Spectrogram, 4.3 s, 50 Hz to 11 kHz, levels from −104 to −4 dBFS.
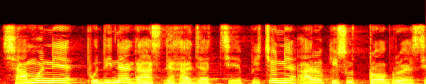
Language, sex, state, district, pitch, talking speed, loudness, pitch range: Bengali, female, Assam, Hailakandi, 220 Hz, 140 wpm, -12 LUFS, 180-235 Hz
